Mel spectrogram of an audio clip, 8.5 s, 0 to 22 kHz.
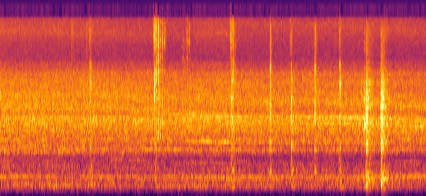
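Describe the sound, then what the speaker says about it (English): Train motor from Train Sim World 4 gives a steady, close hum with a rumbling undertone. Faint rhythmic clicks run through it, and a couple of louder knocks land near the end. No one speaks. "These trains were fun to ride on. The motor sounds so cool."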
